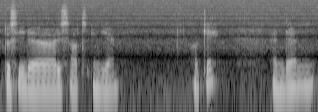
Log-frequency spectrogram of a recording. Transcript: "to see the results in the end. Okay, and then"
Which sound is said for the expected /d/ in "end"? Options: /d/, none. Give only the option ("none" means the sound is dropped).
none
